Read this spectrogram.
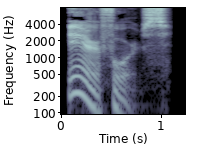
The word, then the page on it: airforce: British English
